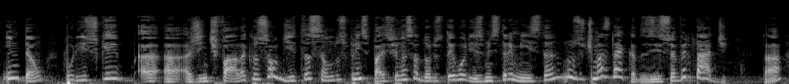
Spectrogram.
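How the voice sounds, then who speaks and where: Lively Brazilian podcast host explaining. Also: male voice, high voice, brisk, husky. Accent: Brazilian Portuguese. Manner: lively, rhetorical questions, frequent "tá?" and "né?" asides, sarcastic. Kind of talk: casual explanatory podcast talk.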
